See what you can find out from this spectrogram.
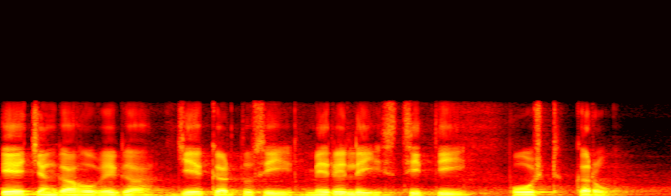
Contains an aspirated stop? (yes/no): yes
